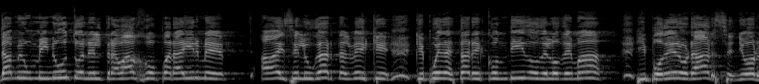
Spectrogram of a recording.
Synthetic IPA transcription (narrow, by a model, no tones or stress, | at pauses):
d̪ame̞uŋminut̪o̞ene̞lt̪ɾaβaxo̞paɾaiɾme | ae̞se̞luɣaɾt̪alβe̞skeke̞pwe̞ðaest̪aɾesko̞nd̪iðo̞ðe̞lo̞ðe̞masipo̞ðe̞ɾo̞ɾaɾse̞ɲo̞ɾ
